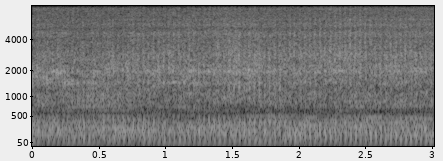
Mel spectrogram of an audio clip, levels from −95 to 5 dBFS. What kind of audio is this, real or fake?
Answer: real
